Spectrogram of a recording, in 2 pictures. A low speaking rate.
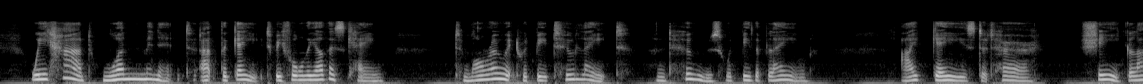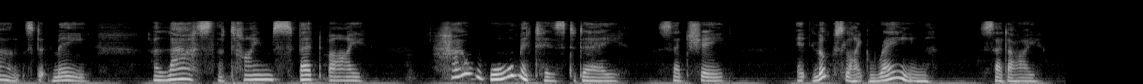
Yes: slow, 115 wpm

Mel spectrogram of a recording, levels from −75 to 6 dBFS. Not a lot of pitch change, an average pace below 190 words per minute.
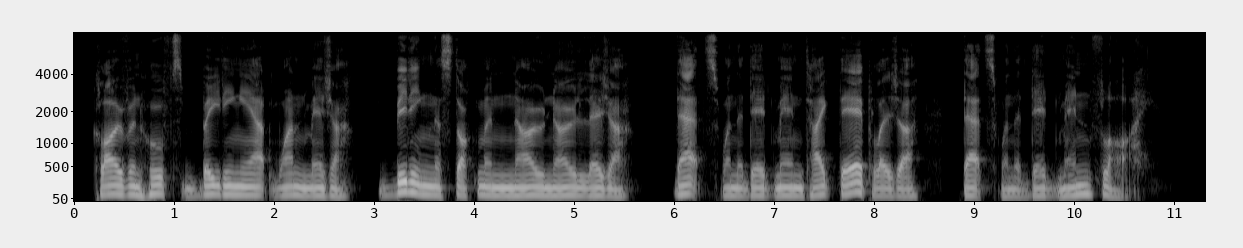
Yes: narrow, 2.3 semitones; average, 140 wpm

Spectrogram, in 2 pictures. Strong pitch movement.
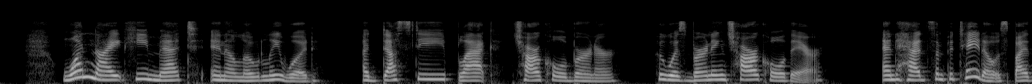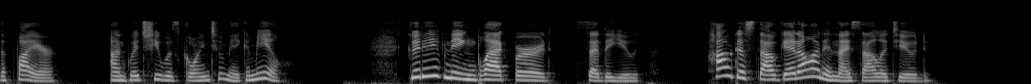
No: average, 4.8 semitones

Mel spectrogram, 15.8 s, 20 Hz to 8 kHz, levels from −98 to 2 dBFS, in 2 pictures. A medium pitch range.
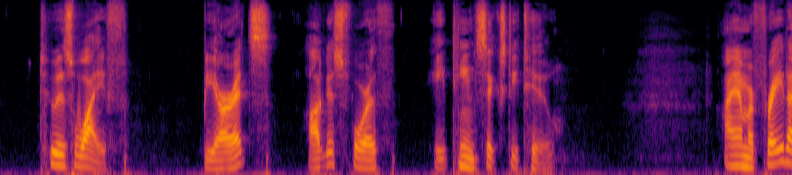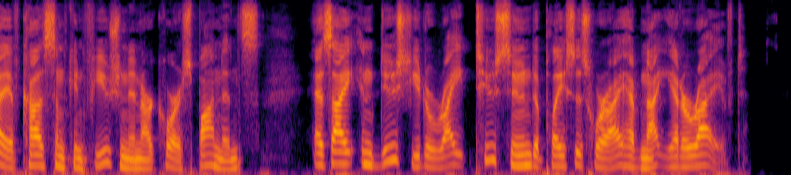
Yes: average, 4.1 semitones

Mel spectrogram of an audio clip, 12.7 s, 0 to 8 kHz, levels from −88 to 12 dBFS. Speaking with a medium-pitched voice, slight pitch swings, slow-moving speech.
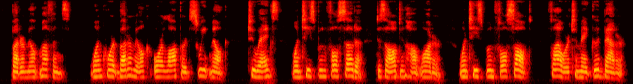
Yes: medium, 175 Hz; narrow, 2.1 semitones; slow, 125 wpm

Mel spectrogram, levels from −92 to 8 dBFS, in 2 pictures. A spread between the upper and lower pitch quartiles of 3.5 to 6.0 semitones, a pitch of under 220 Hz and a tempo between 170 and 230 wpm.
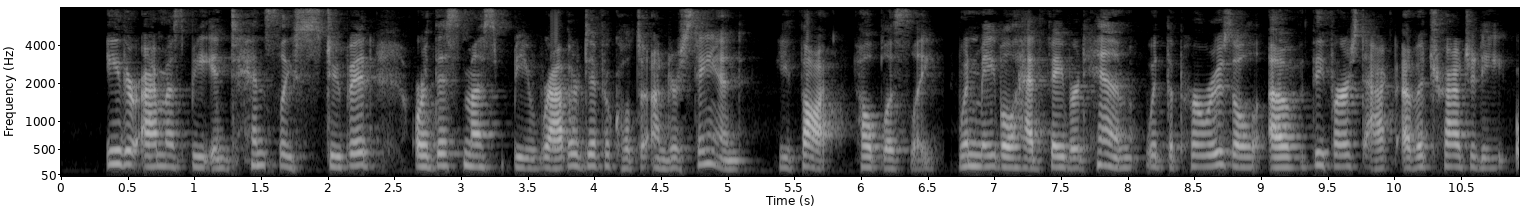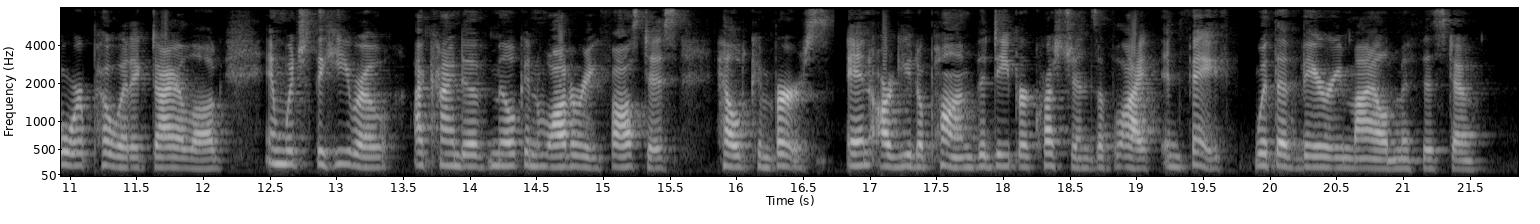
No: average, 2.7 semitones; high, 190 Hz; average, 175 wpm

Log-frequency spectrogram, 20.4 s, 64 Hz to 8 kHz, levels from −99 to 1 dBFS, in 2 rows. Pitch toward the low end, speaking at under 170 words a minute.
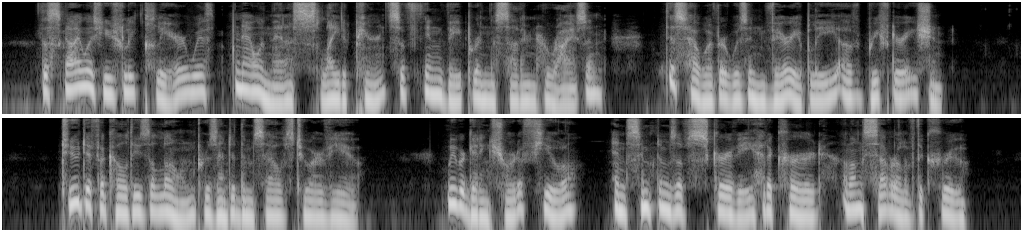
Yes: low, 130 Hz; average, 145 wpm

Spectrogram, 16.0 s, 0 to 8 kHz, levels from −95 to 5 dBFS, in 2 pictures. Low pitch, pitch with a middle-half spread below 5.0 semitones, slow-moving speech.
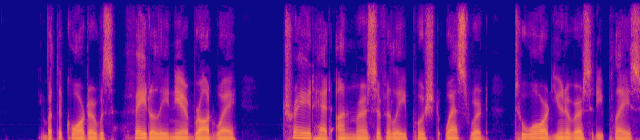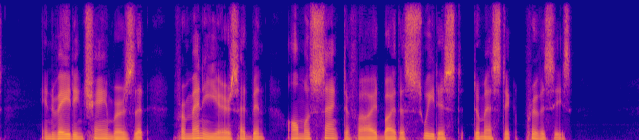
Yes: low, 105 Hz; average, 3.6 semitones; slow, 115 wpm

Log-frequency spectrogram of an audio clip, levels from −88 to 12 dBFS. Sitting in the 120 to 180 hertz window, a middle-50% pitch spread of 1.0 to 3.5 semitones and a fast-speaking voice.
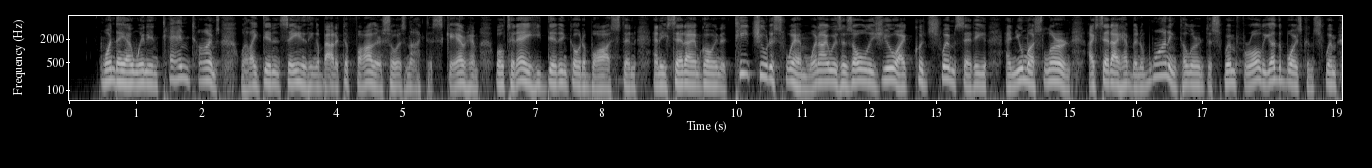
No: medium, 140 Hz; average, 4.0 semitones; fast, 230 wpm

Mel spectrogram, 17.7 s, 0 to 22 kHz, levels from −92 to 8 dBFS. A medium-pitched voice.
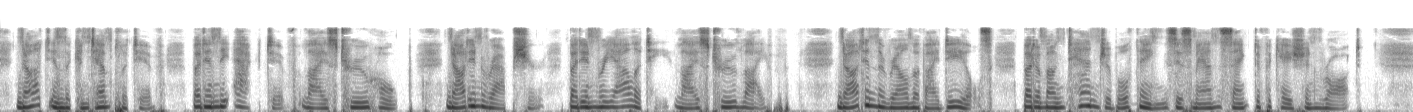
Yes: medium, 175 Hz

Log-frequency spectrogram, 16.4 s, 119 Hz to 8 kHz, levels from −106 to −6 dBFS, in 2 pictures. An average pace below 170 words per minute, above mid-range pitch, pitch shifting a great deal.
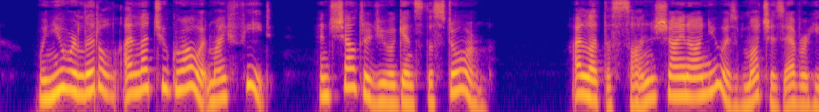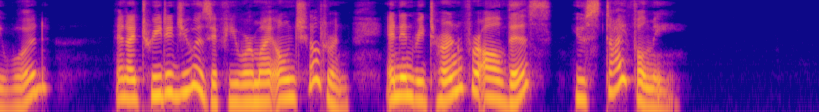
No: average, 185 wpm; high, 210 Hz; wide, 6.6 semitones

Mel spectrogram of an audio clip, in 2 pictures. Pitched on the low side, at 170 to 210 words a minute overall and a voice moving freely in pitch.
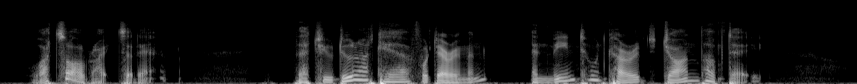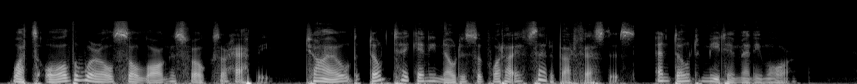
No: low, 120 Hz; average, 160 wpm; wide, 7.9 semitones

